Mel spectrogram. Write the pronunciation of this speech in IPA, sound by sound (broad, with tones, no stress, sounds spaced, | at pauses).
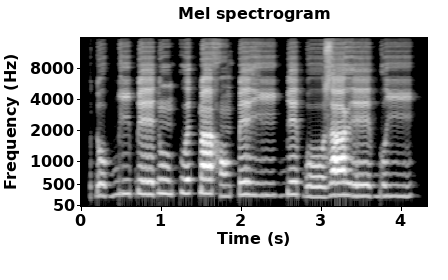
ɗ o˨ ɡ͡b i˦ ɓ eː˦ ɗ ũ˦ kʷ ɛ˦ k͡p ã˦ h ɔ̃˨ k͡p e˧ ɣ iː˧ ɡ͡b e˦ ɓ oː˨ z a˦ ɣ eː˧ ɡʷ iː˧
